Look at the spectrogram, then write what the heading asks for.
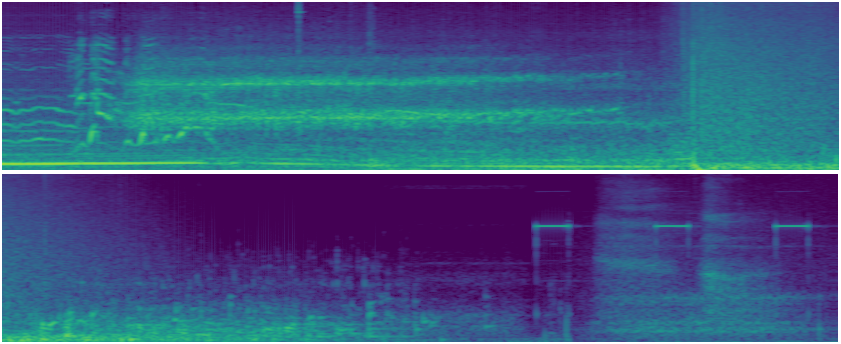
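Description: A car skids with a long, squealing whine for about five seconds, then crashes in a loud burst of noise that fades into a low rumbling decay. A few short, high beeps follow near the end.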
